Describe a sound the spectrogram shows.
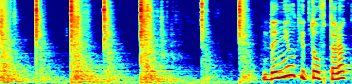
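Metal strikes metal in sharp, ringing clanks.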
